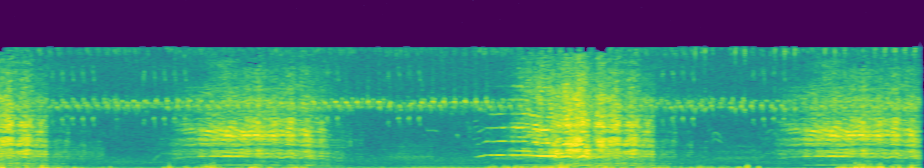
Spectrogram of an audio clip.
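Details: Horse whinnies heard over a busy mix of low thuds and clopping hooves, with shrill, wavering neighs rising above the scuffling and a steady high ticking hum throughout.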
